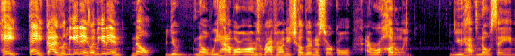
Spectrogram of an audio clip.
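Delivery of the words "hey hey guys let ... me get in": put-on high, whiny, pleading little-kid voice. Mocking a group as a kid begging into a huddle: imitating a whiny little kid. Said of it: "like that whiny little kid that's like".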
